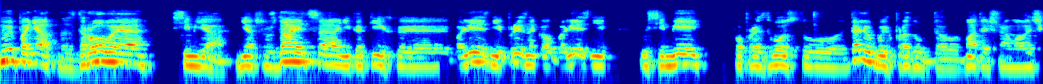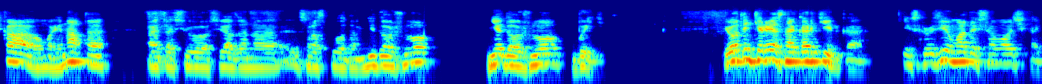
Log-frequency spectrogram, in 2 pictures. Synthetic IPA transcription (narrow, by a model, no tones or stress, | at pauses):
nuɪpɐnʲat̪nəzd̪ɐɾo̞vəjə | sʲɪmʲjanʲɪɐpsʊʐd̪ajɪt̪sənʲɪkɐkʲixbɐlʲezʲnʲɪjpɾʲiznəkəvbɐlʲezʲnʲɪj | ʊsʲɪmʲej | pəpɾəɪzvo̞t̪st̪vʊd̪əlʲʊbɨxpɾɐd̪uk̚t̪əfmat̪ət͡ɕnəjəməlˠɐt͡ɕkaʊməɦʲɪnat̪ə | ɛt̪əfsʲosvʲazənəsrɐsplˠod̪əmnʲɪd̪ɐlˠʐno | nʲɪd̪ɐlˠʐno̞bɨtʲ | ɪvo̞t̪ɪnʲtʲɪɾʲe̞snəjəkɐrtʲinkə | ɪksklʲʉzʲivmat̪ət͡ɕnəʋəmɐlˠɐt͡ɕka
